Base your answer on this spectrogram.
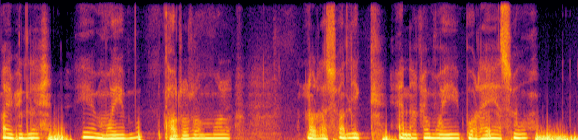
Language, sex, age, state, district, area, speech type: Assamese, female, 60+, Assam, Morigaon, rural, spontaneous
